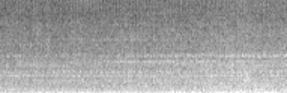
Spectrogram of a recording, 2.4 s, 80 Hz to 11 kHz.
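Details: 1989 Chevrolet Caprice Brougham LS: steady, even low rumble with no knocks, misses or ticks; big petrol engine settling into a smooth, healthy idle.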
